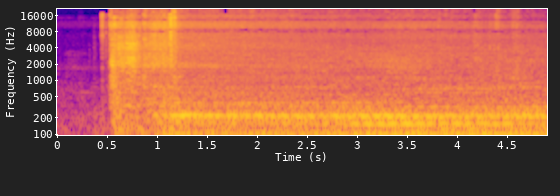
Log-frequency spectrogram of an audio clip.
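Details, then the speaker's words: Box Chevy Impala on 28s that had a no-start, battery-draining issue, after work: cranks briefly, catches at once, smooth steady quiet idle with no misses or knocks; healthy start, owner thinks problem solved. "starts right up. This joint purring, yo. You can hear how quiet it is, man."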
